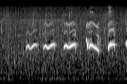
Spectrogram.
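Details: Pale-breasted Thrush (Turdus leucomelas), Brazil, singing a run of short, clear whistled phrases. Each phrase warbles up and down and lasts about a quarter second, separated by brief pauses, with a quiet background.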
